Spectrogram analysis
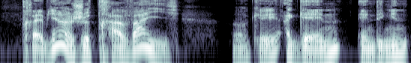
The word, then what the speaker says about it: travaille: Très bien, je travaille. Okay, again, ending in E. Okay, it's quite difficult sometimes to guess exactly how French words are spelled because obviously so many of the letters are silent.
